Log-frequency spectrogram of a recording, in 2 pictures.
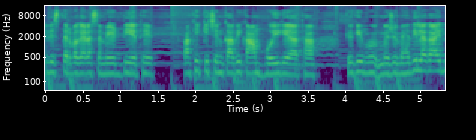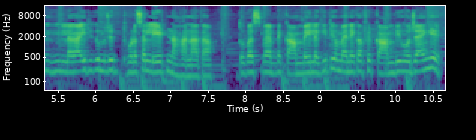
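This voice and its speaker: A woman's voice: on the low side, fairly bright tone. A woman, a mother of two, talking through her day in a casual voice-over, chatty and rambling, with many fillers and restarts. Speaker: vlogger.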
